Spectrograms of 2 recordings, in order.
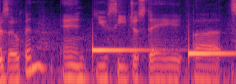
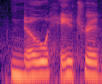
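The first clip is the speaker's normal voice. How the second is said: usual speaking voice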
